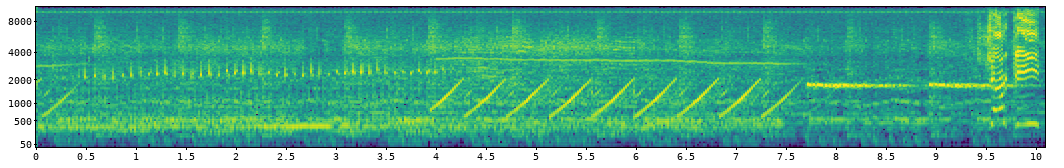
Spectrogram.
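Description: Cartoon soundtrack music with electronic sound effects: a fast warbling high tone, then a run of about eleven quick rising whistle-like sweeps, about three a second, and finally a held high tone.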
